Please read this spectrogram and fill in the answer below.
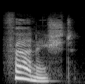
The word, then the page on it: furnished: British English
